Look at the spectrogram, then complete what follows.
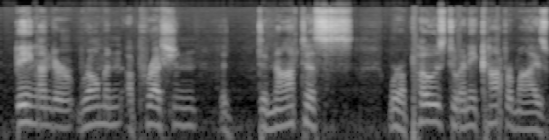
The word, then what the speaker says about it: Donatists: Is that how I pronounce it? Donatists? Yes. Okay, a group of Christians who emerged in AD 312.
